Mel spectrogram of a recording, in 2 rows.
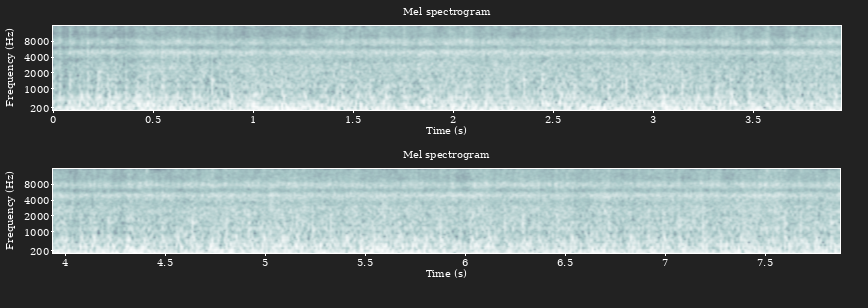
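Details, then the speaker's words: Two-stroke snow blower that sat 10 months and wouldn't start, now refuelled with fresh two-stroke mix; fast, even rattle holding constant speed without surging; it simply lacked enough fuel, normal running. "well just call me an idiot you just didn't have enough gas in it before"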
